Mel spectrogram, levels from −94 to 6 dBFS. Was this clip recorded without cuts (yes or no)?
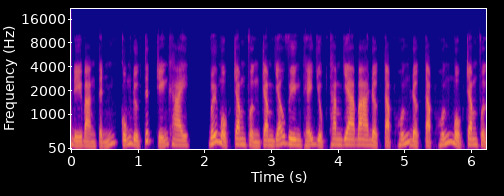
no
